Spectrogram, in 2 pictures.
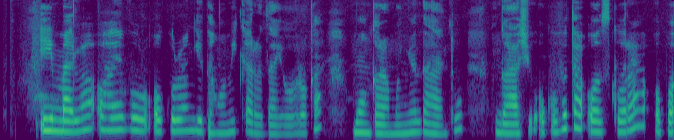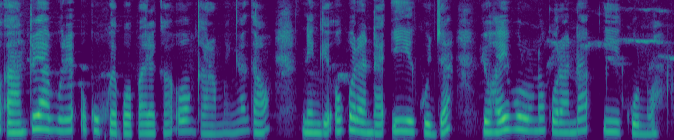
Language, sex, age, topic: Oshiwambo, male, 25-35, finance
